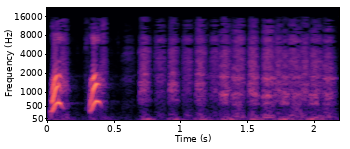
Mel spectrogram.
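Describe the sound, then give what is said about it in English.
Two quick, sharp yips from Pixie the dog, then a run of rapid, rhythmic sniffing and panting as she smells the carpet on the floor, keeping going steadily to the end, with no one talking. “Special guest Pixie is on the floor smelling the carpet.”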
